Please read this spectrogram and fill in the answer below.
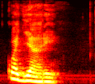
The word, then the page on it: quagghjàri: calabrese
